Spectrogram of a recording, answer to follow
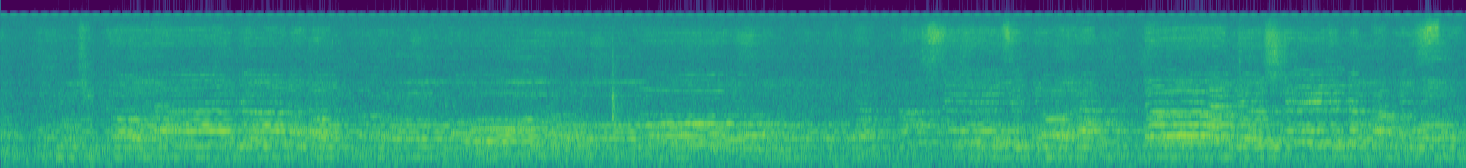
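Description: Mixed high-school choir of male and female voices singing in held, sustained harmony.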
